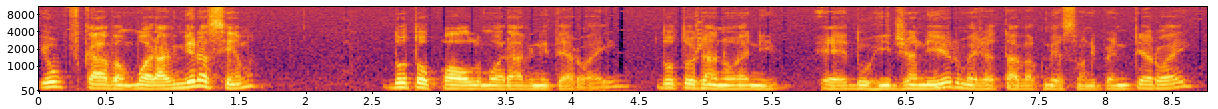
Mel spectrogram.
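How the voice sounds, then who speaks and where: The speech moves at a moderate pace. Its tone is dark and mellow, and the intonation is lively. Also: man. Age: 70s. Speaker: laboratory co-owner, entrepreneur. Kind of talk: podcast interview.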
